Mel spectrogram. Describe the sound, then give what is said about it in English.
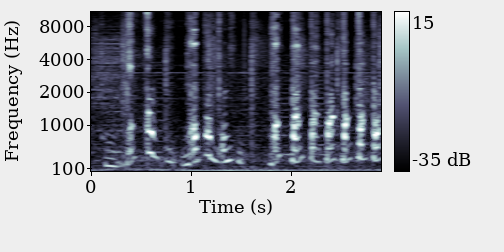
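A person imitates a chicken, making a quick run of about a dozen short, choppy clucks in an uneven rhythm, fairly loud, with faint low hum behind. “Mama, what does the chicken say?”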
